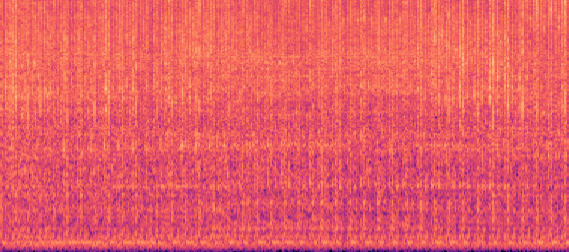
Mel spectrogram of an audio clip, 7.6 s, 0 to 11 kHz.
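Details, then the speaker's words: Harley-Davidson trike V-twin with an S&S big bore kit, first start after rebuild following trouble at 450 miles, oil pump primed: an even, loping idle with a steady low beat and no ticking or clatter. It sounds healthy, with oil pressure returning to the tank. "That sounded really good. Uh, we have oil pressure."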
